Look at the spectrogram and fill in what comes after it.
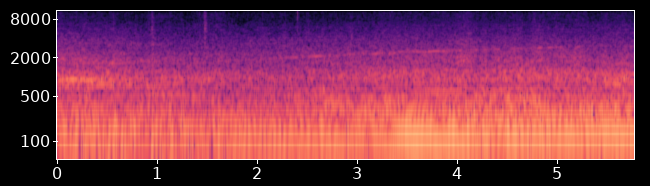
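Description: Cabin sound of a Chevrolet Equinox-based Challenge X car accelerating around an autocross course. The engine note climbs steadily and gets louder about three seconds in, with a thin high whine rising alongside it.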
